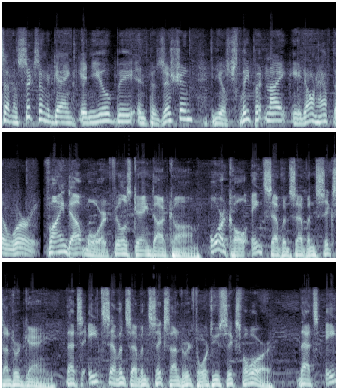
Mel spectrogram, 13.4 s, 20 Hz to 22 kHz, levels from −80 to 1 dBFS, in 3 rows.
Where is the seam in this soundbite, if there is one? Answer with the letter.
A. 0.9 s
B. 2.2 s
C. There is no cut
A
